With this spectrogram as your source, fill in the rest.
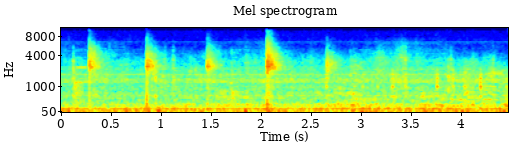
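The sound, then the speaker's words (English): Fingers snap in a steady rhythmic series of sharp, crisp clicks, roughly evenly spaced and moderately loud over a faint background. “You shouldn't snap your fingers in a tune in a rhythmic way, you know.”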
